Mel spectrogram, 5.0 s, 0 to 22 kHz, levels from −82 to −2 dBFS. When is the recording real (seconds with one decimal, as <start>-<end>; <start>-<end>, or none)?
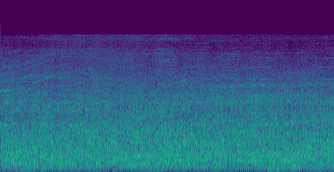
0.0-1.4; 2.2-5.0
